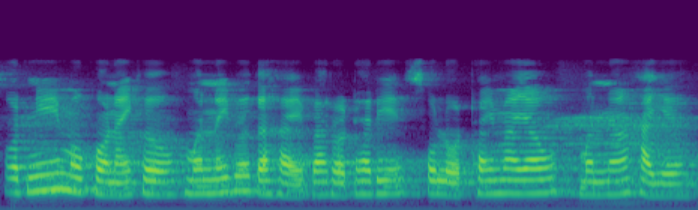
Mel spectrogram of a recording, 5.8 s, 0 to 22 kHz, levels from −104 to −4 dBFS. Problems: none marked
